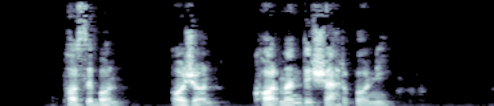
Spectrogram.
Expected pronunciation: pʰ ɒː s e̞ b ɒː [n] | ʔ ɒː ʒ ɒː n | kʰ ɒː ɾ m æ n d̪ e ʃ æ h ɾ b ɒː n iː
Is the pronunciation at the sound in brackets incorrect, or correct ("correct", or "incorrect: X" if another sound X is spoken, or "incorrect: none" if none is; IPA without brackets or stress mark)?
correct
